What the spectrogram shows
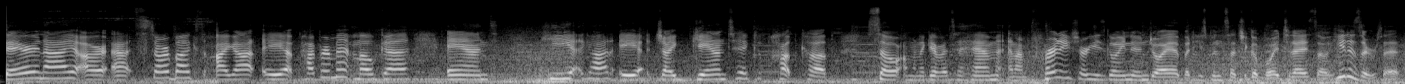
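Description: In her twenties, this college student vlogs from her dorm room with a handheld camera held at arm's length, keeping things casual and upbeat while chatting to her dog. Her voice sits fairly high and moves at a normal speed, with music playing underneath.

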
